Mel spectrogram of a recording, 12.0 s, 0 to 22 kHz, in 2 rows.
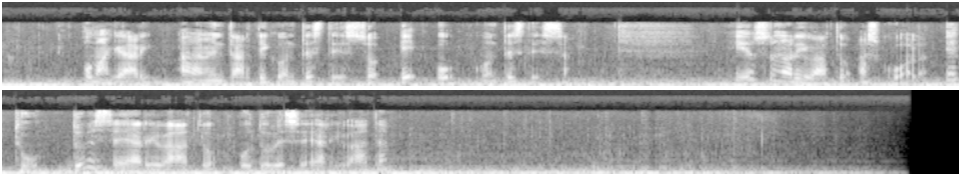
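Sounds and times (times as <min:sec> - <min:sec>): car interior rumble: 0:00.0 - 0:11.6.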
